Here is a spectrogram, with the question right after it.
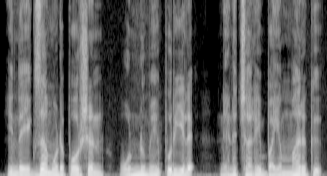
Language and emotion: Tamil, fearful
